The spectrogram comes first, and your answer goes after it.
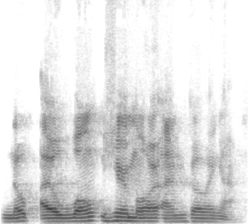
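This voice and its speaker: A man's voice: mid-range voice, level tone, lightly acted, poor audio. Man acting exasperated, rebellious young son. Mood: exasperated, bitter. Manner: exasperated, sarcastic, halting. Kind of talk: stage play reading.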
